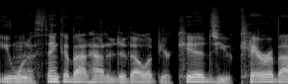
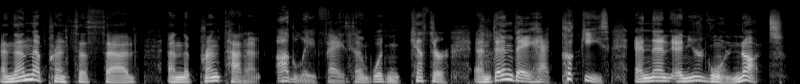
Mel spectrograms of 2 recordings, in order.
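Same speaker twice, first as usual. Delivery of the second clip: put-on valley girl voice with a lisp; 3 semitones higher than usual. Telling a silly princess story, in a lisping Valley Girl voice. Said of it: "I love your Valley Girl lisp voice".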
